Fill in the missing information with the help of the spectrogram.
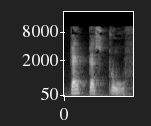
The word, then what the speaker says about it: catastrophe: Basically कैटास्फ्रो होता क्या है, इसकी स्पेलिंग है CATASTROPHE, कैटेस्ट्रोफ।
